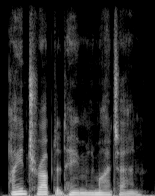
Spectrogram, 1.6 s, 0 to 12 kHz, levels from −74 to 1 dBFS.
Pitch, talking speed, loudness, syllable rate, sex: 115 Hz, 230 wpm, -18 LUFS, 6.6 syllables/s, male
